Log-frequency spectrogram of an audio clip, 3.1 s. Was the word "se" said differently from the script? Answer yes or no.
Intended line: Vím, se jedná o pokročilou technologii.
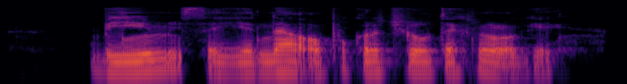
no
